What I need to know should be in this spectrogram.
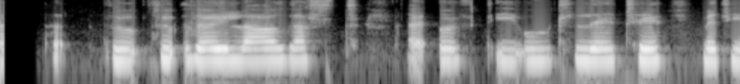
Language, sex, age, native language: Icelandic, male, 18-19, Icelandic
